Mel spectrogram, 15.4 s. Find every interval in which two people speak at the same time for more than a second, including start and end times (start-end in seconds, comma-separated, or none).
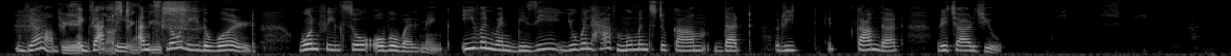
0.9-2.4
